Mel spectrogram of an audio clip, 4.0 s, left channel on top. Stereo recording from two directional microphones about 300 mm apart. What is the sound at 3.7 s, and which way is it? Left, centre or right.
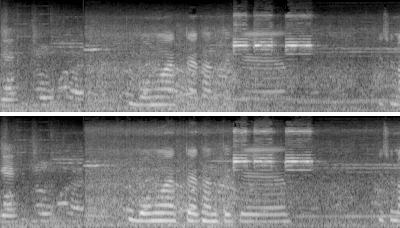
Speech, centre.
